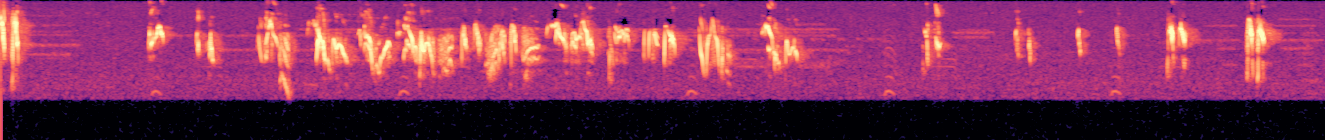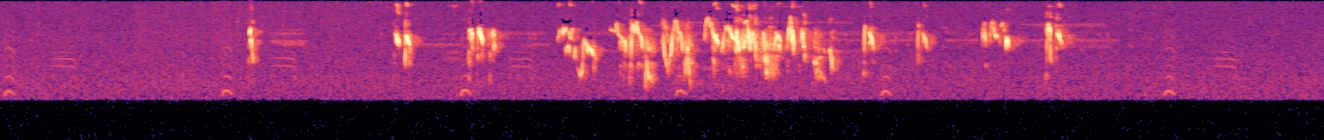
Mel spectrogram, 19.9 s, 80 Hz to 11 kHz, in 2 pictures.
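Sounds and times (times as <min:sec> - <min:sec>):
white wagtail calls: 0:01.1 - 0:06.0, 0:06.9 - 0:09.6, 0:12.9 - 0:18.0.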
